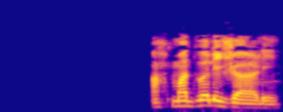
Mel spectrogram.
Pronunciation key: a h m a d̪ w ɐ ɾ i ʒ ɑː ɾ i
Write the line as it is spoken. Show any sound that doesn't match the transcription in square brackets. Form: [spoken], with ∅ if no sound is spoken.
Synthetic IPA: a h m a d̪ w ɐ [l] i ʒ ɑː [ɽ] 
